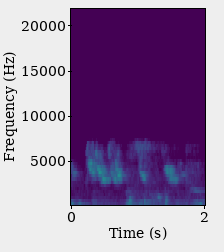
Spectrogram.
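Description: Faint, short high chirps, three or four of them, over quiet room tone.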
